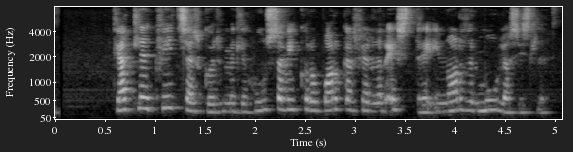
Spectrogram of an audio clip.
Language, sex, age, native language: Icelandic, female, 20-29, Icelandic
